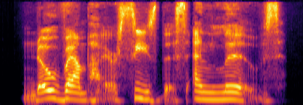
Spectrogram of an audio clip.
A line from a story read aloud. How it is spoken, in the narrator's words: Gabriel said, his voice gravelly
